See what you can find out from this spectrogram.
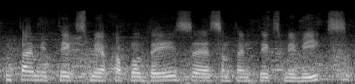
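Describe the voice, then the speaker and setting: A man's voice: high-pitched, steady tone, brisk, low-quality recording. A man from Hungary with a Hungarian accent, a painter explaining his work hesitantly, with many fillers as he searches for words. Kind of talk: interview about his paintings. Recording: loud crowd at an event.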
